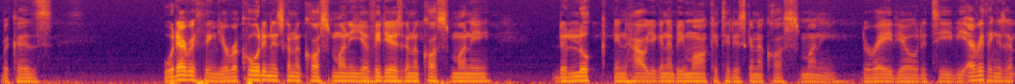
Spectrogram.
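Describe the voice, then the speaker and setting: A man speaks at a very fast pace with a very deep, low pitch. His tone is bright and sharp, and his intonation stays fairly even. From Jamaica and Brooklyn, US. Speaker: rapper, musician. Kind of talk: interview.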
